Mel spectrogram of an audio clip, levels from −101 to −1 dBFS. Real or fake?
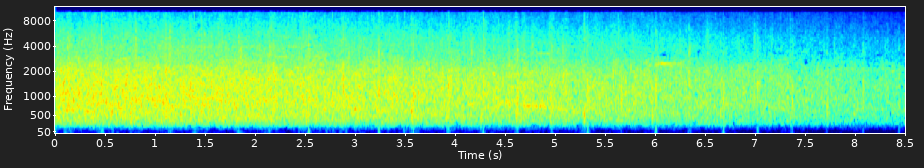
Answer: real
